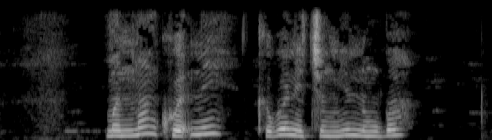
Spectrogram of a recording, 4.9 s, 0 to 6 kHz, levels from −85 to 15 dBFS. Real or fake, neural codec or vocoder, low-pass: real; none; 5.4 kHz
